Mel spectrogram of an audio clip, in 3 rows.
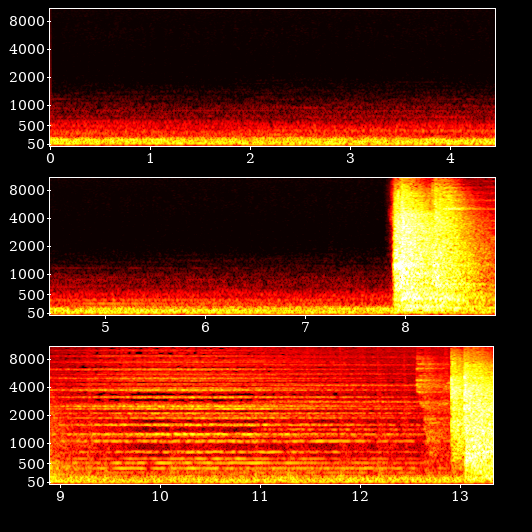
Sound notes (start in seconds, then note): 8.0 thudding; 10.5 dramatic music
